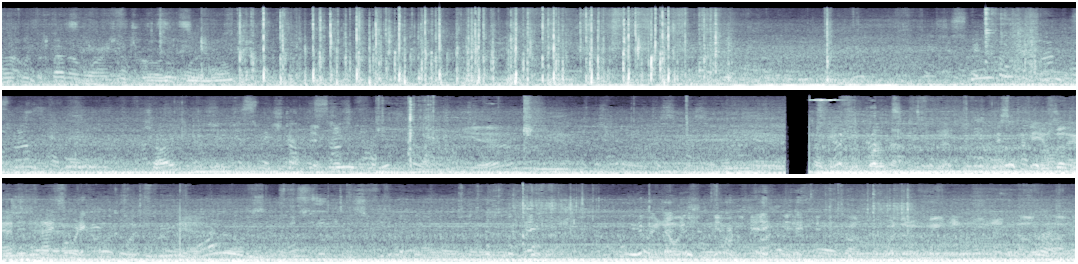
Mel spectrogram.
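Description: A crowd of men and women murmurs and chats nearby outdoors.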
